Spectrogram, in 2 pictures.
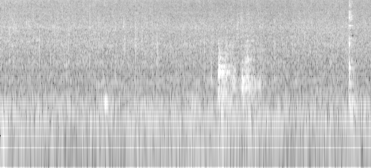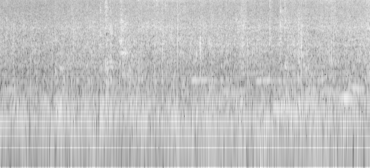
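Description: Shredded cabbage, carrot, capsicum and beans sizzling in hot oil in a steel kadai, tossed with a steel spatula that scrapes and clicks against the pan a few times.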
